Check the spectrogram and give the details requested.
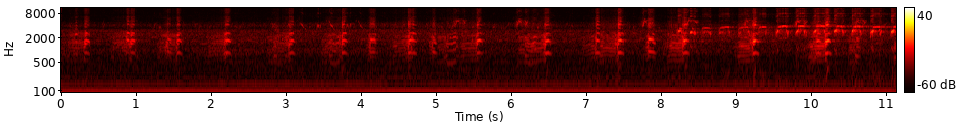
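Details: Osprey at a nest in Charlo, Montana, on 18 July 2016, captured by a nest camera while driving off another osprey that keeps harassing the nest; rapid, uneven series of sharp chirping calls, some rising, continuing throughout.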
